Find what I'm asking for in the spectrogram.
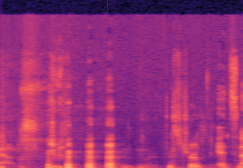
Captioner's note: laughing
